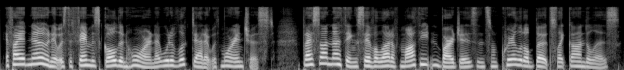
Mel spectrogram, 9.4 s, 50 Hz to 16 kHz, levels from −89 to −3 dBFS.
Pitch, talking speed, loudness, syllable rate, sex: 215 Hz, 235 wpm, -18 LUFS, 5.5 syllables/s, female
